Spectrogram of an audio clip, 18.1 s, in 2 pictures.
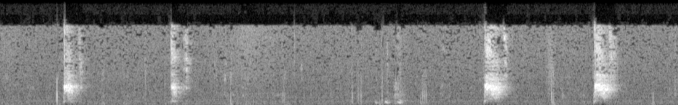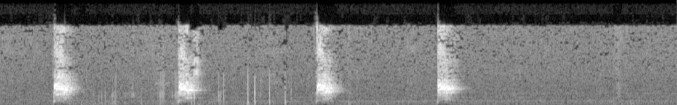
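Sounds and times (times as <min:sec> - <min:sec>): small dog barking: 0:00.8 - 0:01.2, 0:02.2 - 0:02.6, 0:06.4 - 0:06.9, 0:07.9 - 0:08.4, 0:09.7 - 0:10.2, 0:11.4 - 0:11.8, 0:13.2 - 0:13.7, 0:14.8 - 0:15.3.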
